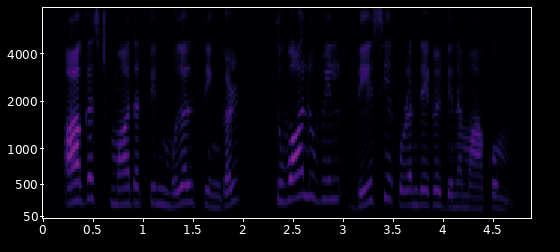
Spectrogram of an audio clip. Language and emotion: Tamil, neutral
